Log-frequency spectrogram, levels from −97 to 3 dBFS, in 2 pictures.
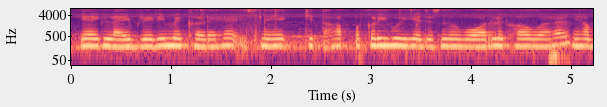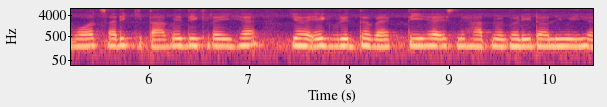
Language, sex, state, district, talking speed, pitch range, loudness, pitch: Hindi, female, Bihar, Kishanganj, 200 wpm, 205-215 Hz, -14 LUFS, 210 Hz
